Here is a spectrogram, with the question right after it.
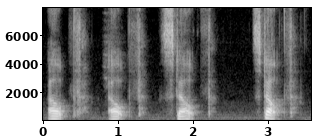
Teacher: So touch for L, blow for TH.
